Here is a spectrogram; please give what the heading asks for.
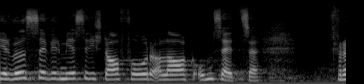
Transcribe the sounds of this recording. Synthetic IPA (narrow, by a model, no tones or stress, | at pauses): iːɾʋʏsəʋiːɾmyəsədiʃtɑːfoːɾlɑːɡʊmsɛt͡sə | fr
